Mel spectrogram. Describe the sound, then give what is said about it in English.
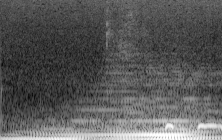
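Low, soft owl hoots rise over a dark, droning ambient background, with a couple of short hooting calls toward the end, in a spooky forest scene of a music video; no one speaks. “So spooky forest with some hooting owls and a stag with glowing antlers.”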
